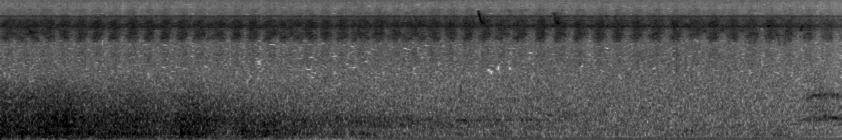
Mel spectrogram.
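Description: Crickets chirping in a steady, high, pulsing chorus, about four pulses a second, with a soft low rustle underneath that fades out over the first couple of seconds.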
